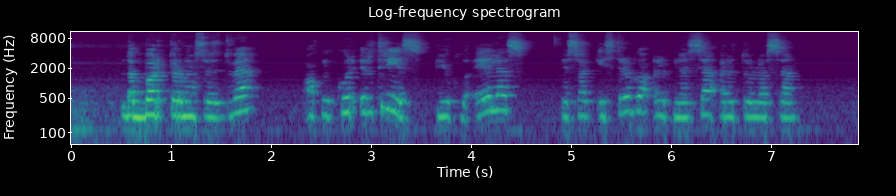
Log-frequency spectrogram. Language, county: Lithuanian, Vilnius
